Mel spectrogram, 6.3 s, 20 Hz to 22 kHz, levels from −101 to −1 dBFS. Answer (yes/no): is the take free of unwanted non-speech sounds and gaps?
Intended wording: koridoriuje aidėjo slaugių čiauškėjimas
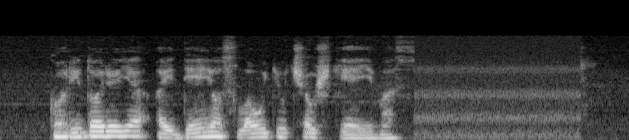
yes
